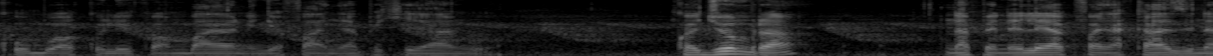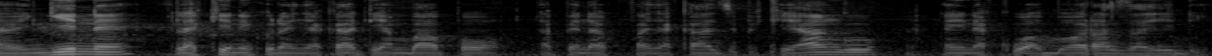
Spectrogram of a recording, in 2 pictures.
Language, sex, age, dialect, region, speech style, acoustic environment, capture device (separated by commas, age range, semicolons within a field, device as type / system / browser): Swahili, male, 25-34, Kenya - Nairobi Sheng-influenced, Kenya, focused, appliances, desktop / Windows / Chrome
